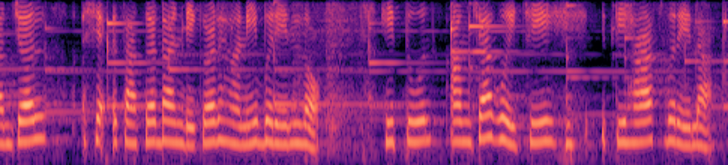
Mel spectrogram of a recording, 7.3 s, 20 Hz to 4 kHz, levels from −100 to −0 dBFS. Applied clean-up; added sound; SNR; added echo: none; Chime; 16 dB; reverberation time 0.4 s.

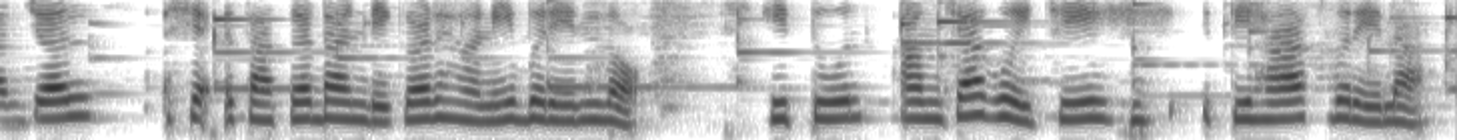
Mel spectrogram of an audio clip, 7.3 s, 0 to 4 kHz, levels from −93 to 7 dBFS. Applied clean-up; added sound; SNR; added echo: classical method WPE with log-MMSE.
